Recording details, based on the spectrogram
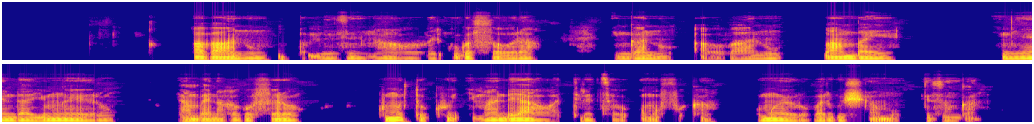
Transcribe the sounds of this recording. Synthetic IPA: aβaːn̥huβamize̞n̥haːho̞βaɾikuɡo̞so̞ɾa | iŋɡano̞ | a̰βo̰βaːn̥hu | βa̰ːmbaje̞ | imɲe̞ːndajumŋe̞ːɾu | jaːmbaje̞nakaɡo̞fe̞ɾo̞ | kumutukʰuim̥haːnde̞jaːho̞hatiɾet͡se̞̰ṵmṵfukʰa | wumŋe̞ːɾuβaɾiɡuʃiɾa̰mu | izo̞ŋɡano

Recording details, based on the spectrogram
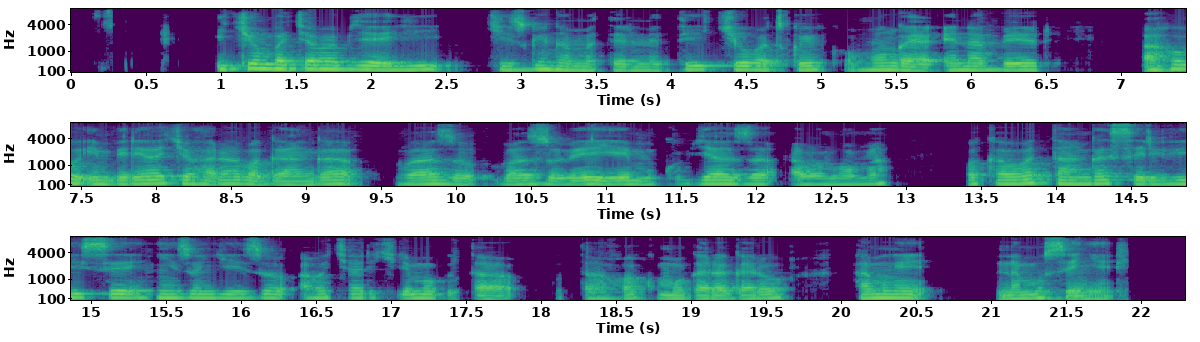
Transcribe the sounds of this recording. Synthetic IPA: icuːmbacaβaβje̞ːjiciːzɡwiŋ̥hamate̞ɾine̞ticuβat͡skwe̞kʰṵŋ̥uːŋɡajaʔenabeɾ | aɦo̞ʔḭmbe̞ɾe̞jaco̞ɦaɾaβaɡaːŋɡa | βazβazoβe̞je̞mukubjaːzaːβaŋoma | βakaβaβataːŋɡase̞ɾiviːse̞ŋ̥hiːzo̞ɲɟiːzo̞ʔaɦo̞caːɾiciɾimoɡu | ɡ̥utahwakumuɡaɾaɡaɾo̞ | hamŋe̞ | namuse̞ɲe̞̰ɾi

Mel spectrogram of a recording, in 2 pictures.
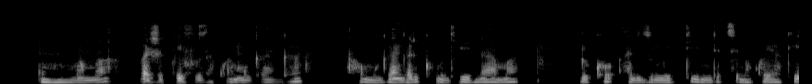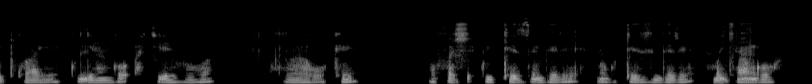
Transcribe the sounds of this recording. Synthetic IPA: umumama | waʒe̞kwiːfuzakwaːmuɡaːŋɡaː | homuɡaːŋɡaɾikʰomuɟiɾina̰ːma | juːkʰo̞ʔaɾɟimitinde̞t͡se̞nukʰo̞jakʰḭtwaːje̞kuɟiɾaŋɡo̞ʔaciɾevuβa | vahukʰe̞ | mufaʃe̞̥kwiːtʰe̞zimbe̞ɾe̞no̰ɡute̞zimbe̞ɾe̞umuɾɟaːŋɡo̞we

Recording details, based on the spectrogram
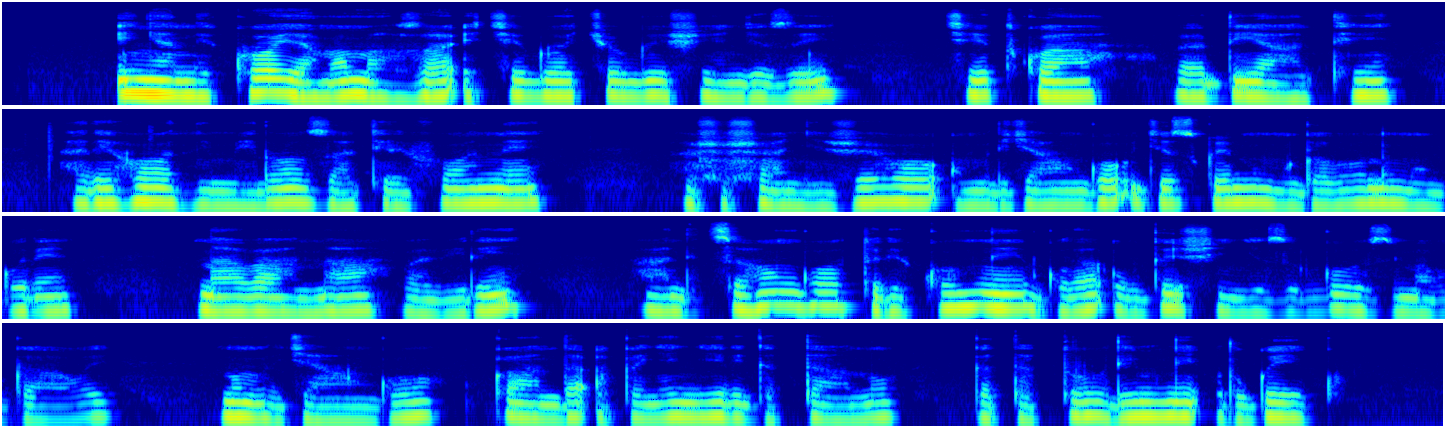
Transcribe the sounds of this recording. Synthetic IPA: iɲandikʰo̞jamamazaʔiciɡocubwiːʃiːɲɟezi | citkwa | ɾadijaːntʰi | haɾiɦo̞n̥imiɾozate̞ɾe̞fo̞ni | aʃuʃaːɲiʒe̞ɦo̞ʔumuɾɟaːŋɡo̞uɟezɡwe̞numuɡaβo̞numuɡuɾe̞ | naβaːnaβaβiɾi | haːndit͡se̞ɦo̞ŋɡo̞tuɾikumŋe̞ɡuɾaʔubɡiːʃiːɲɟizobɡuβuzimabɡaːwe̞ | numuɾɟaːŋɡo̞ | kaːndaʔakaɲeɲeɾiɡataːnu | ɡ̥atatuɾimŋe̞ʔuɾɡwe̞ːɡ̥o̞

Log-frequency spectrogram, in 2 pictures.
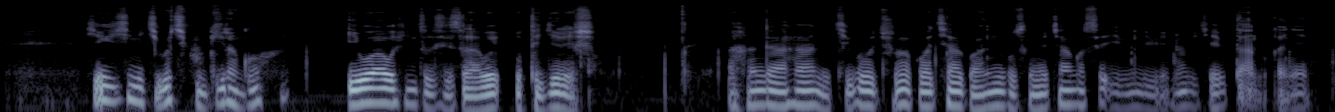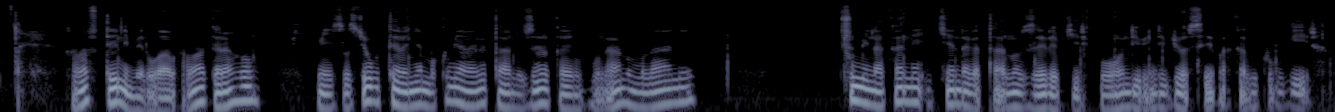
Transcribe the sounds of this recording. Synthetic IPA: ciːŋɡiciniciɡo̞ci̥kubɡiːɾaŋɡo | iwaːwehiːnzozizaːwe̞ute̞ɟe̞ɾe̞ʒe̥ | ahaŋɡaːɦanicʰiɡo̞ci̥ʃo̞βiɾakuβacaːɡwaːhiŋɡuzaɲocaːŋɡwase̞iβiːndiβḭːn̥huβiɟeβita̰ːndukʰa̰ɲe | ukaβafi̥te̞nimeɾo̰wa̰βaa̰βaɡaɾaɦo̞ | imiɲisozijo̞ɡute̞ɾaɲamakumjaːɾinaɡataːnuzieɾokaɾeumṵna̰ːniumunaːni | t͡ʃuminakʰane̞ʔice̞ːndaɡatʰa̰ːnuzzeɾeβɟiɾikuβuːndiβḭːndiβjo̞̰ːse̞̰βa̰kʰa̰βikubɡḭːɾa

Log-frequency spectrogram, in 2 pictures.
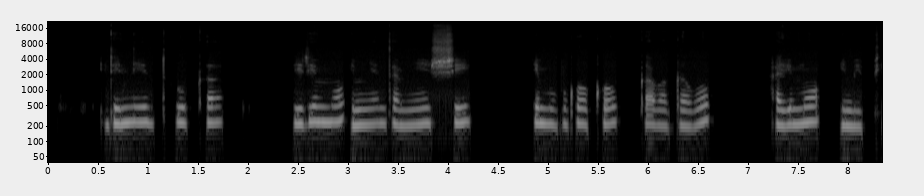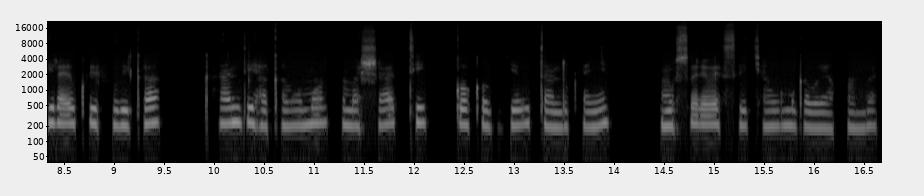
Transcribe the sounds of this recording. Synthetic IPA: iɾinidukʰa | ɾiɾimo̞ʔimɲe̞ːndamɲiːnʃi | ɾimubɡo̞ːkʰo̞bɡaβaɡaβo̞ | haɾimo̞ | imipʰiɾajo̞kwiːfuβikʰa | kʰaːndiɦakʰaβamonamaʃaːtʰiub̚ɡo̞ːkʰo̞βɟeeβutaːndukʰaɲe̞ | umuso̞ɾe̞̰we̞ːse̞caːŋɡumuɡaβo̞jakwaːmbaɾa

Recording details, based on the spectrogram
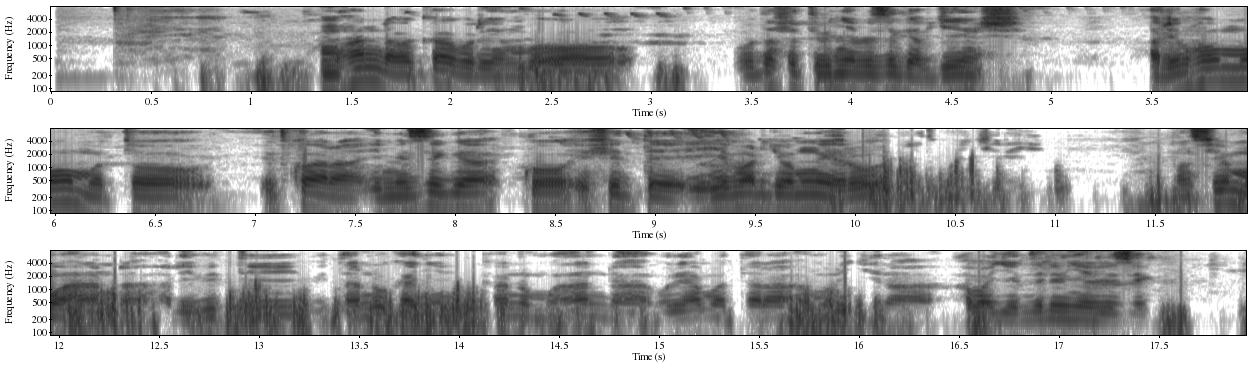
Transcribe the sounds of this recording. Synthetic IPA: umuɦaːndawakaβuɾiːmbo̰ | udafitiβiɲaβiziɡabɟiːnʃi̥ | haɾiɦo̞momuto̞ | itwaːɾaʔimiziɡako̞̰ifite̞ihimaɾɟuːmŋe̞ːɾṵḭtkwuɾiciɾije | muːnsijumuhaːnda̰haɾiβitiβitaːndukaɲe̞̰kaːndiumuhaːndauɾihamataɾaʔa̰muɾiciɾaːβaɟe̞ːnziniβiɲaβiziɡa

